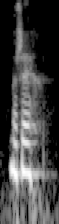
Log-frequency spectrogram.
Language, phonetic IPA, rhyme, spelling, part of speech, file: Czech, [ˈbr̝ɛx], -ɛx, břeh, noun, Cs-břeh.ogg
- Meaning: 1. bank, shore (edge of river or lake) 2. shore, coast (edge of sea)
